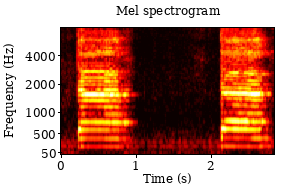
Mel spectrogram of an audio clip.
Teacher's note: তা জিহ্বার আগা। আমাদের এই জিহ্বার আগা সামনের উপরে দুই দাঁতের গোড়ার মধ্যে লাগবে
